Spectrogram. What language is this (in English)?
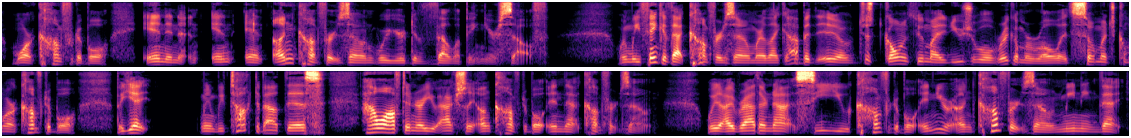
English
